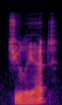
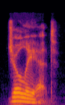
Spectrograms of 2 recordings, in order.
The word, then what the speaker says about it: Joliet: Illinois, which, of course, has a city called Juliet. Yes. I don't know. Is that how you pronounce it? I'm not a Midwestern guy, so. Joliet.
